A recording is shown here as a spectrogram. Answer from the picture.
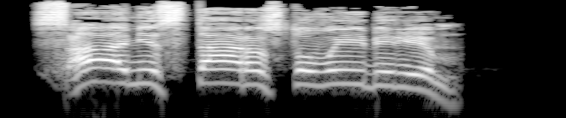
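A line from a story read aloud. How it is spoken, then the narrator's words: Shout from a crowd. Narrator (Russian): крикнули из толпы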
